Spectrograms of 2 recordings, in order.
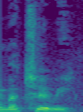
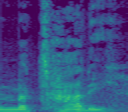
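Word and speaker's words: Muhtadi: Genuinely, Mojo Matui. Is it? Actually, apologies if I butchered that name. Again, another name that we've butchered. Mojo Matadi.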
